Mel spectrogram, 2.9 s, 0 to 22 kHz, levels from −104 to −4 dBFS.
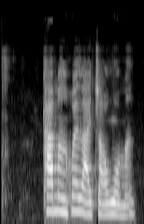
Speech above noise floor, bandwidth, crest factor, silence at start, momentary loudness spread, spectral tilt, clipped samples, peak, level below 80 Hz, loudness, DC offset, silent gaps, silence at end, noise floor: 54 dB; 9.4 kHz; 18 dB; 0.85 s; 12 LU; -5.5 dB/octave; under 0.1%; -2 dBFS; -70 dBFS; -18 LUFS; under 0.1%; none; 0.25 s; -71 dBFS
